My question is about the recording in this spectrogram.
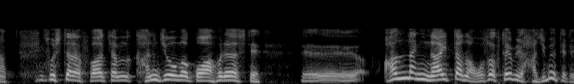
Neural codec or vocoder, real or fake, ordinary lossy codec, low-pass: codec, 16 kHz, 2 kbps, X-Codec, WavLM features, trained on Multilingual LibriSpeech; fake; Opus, 24 kbps; 5.4 kHz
